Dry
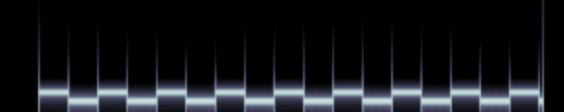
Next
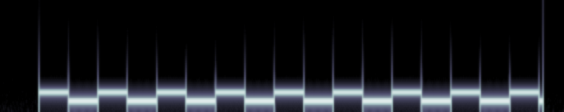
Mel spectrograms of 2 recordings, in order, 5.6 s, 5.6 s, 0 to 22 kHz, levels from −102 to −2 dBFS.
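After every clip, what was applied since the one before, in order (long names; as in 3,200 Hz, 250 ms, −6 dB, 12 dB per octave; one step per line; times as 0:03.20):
low-shelf EQ 440 Hz +11 dB
level −1 dB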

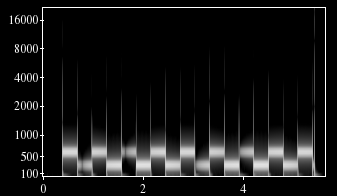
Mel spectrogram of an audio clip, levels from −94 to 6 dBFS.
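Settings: frequency shifter mixed with the dry sound +0.44 Hz
level +7 dB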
